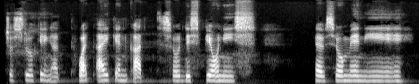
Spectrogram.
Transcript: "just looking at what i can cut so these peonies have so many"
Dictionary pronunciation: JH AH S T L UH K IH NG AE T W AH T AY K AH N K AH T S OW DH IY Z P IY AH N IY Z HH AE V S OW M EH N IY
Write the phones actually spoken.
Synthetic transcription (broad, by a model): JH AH S T L UH K IH NG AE T W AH T AY K AH N K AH T S OW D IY S P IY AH N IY S HH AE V S OW M EH N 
